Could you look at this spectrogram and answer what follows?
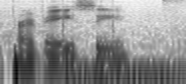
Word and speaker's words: privacy: privacy can't exactly well it's actually privacy sure whatever rhymes with primate can't exactly blame them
